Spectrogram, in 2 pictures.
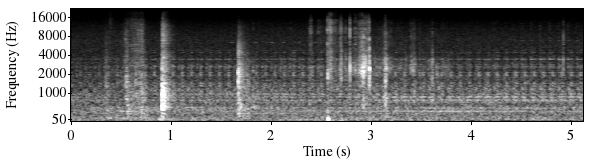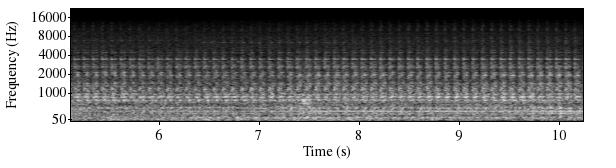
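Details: Hot water tank heating up: a few sharp clicks, then a fast, steady buzzing rattle; cause not yet found.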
